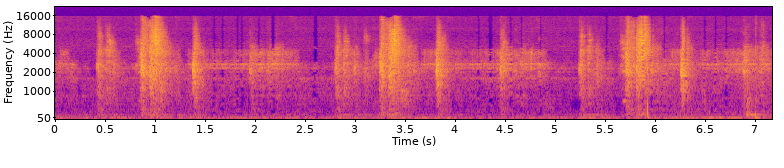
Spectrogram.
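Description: Scratchbuilt Newcomen atmospheric steam engine, made from plumbing parts, working through its cycle. Short bursts of hiss and knocks come in groups of about three and repeat roughly every two and a half seconds as the piston and valves go through each stroke.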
